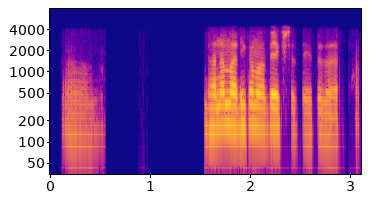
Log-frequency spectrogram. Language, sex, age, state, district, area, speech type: Sanskrit, male, 18-30, Telangana, Medak, urban, conversation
